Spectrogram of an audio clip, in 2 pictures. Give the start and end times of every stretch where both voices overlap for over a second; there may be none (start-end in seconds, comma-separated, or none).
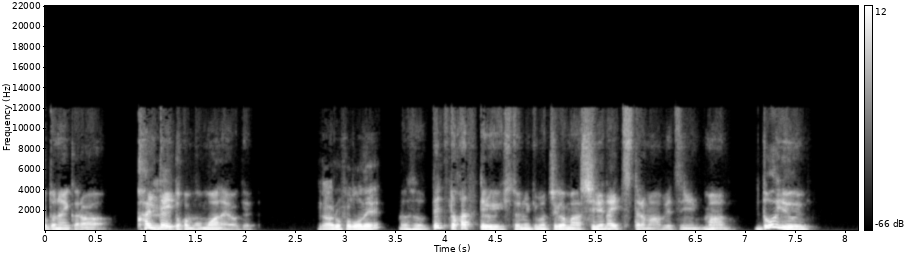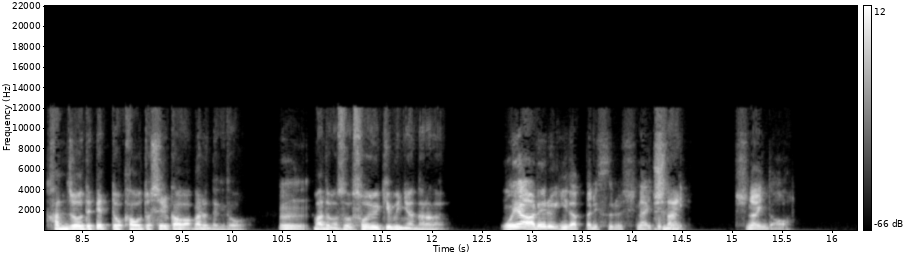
none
